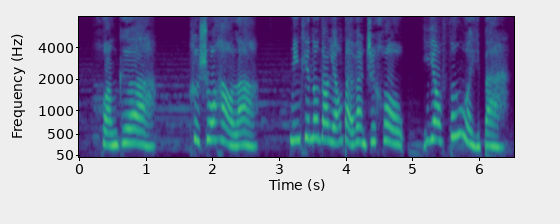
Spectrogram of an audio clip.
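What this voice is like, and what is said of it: Cloying, syrupy female voice. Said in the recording (Chinese): “用腻人的声音说道”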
